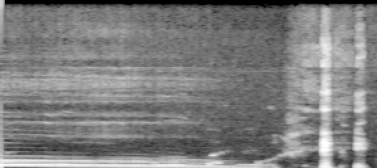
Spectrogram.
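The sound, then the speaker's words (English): A person on a Native Roots Radio broadcast imitates a wolf with a long, sustained howl that slowly falls in pitch and fades, followed by two short, sharp yelping bursts. It's loud. “I saw your neck went up like a wolf. I saw that. I had to play the whole part.”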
